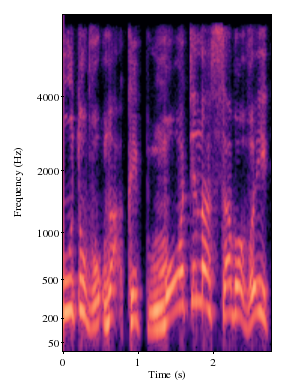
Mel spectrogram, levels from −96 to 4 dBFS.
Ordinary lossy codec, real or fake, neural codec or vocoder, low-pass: AAC, 48 kbps; real; none; 7.2 kHz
